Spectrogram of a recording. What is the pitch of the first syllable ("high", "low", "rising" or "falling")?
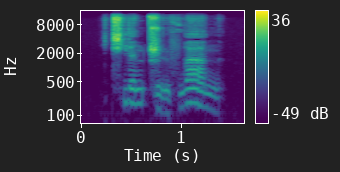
high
